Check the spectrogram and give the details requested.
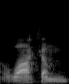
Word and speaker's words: Wacom: So this is I'm using uh um the hardware I'm using is the uh looks like a wakecom but it's actually pronounced Wacom.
